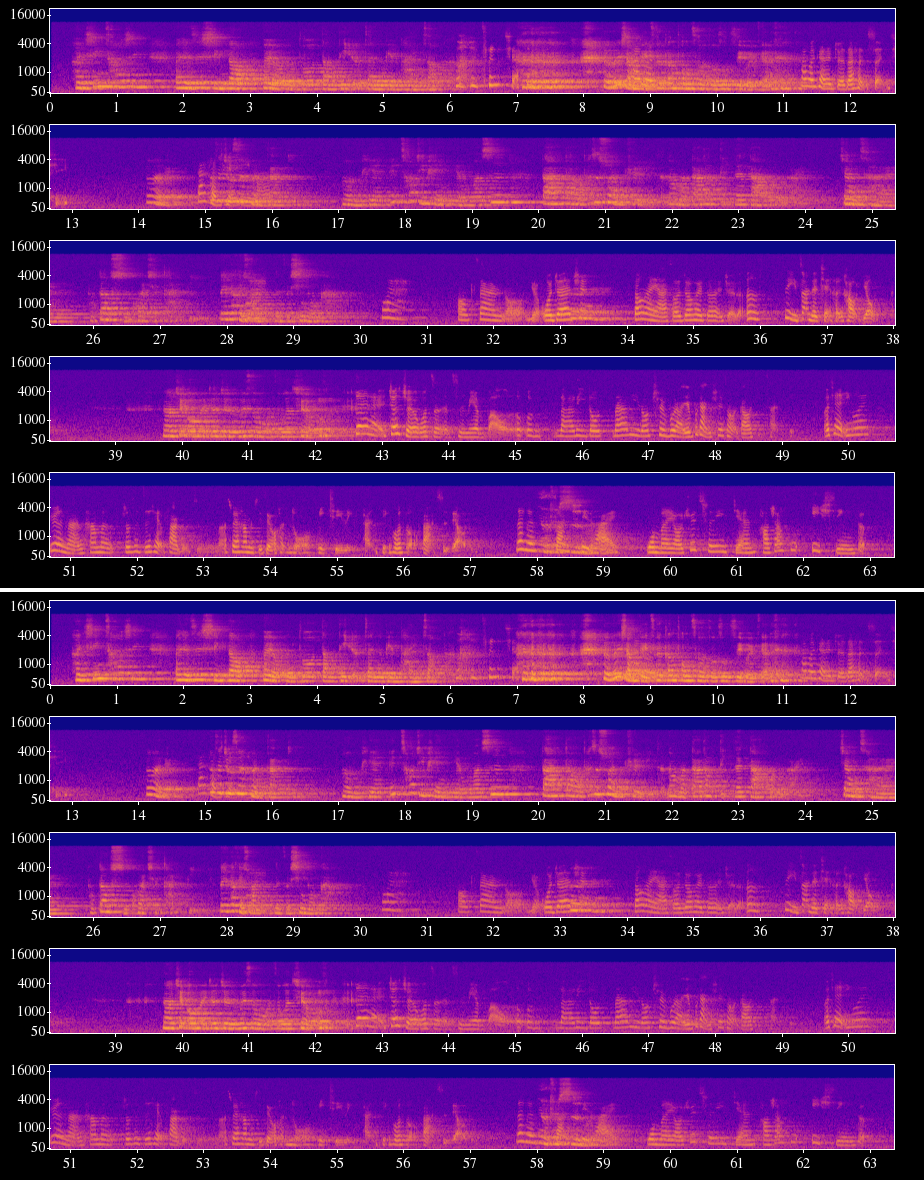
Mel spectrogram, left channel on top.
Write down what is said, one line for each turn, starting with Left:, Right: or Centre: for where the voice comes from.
Right: 很新，超新，而且是新到会有很多当地人在那边拍照打卡。
Left: <laughs> 真假？
Right: <laughs> 呵呵对，我在想北车刚通车的时候是不是也会这样？
Left: 他们
Right: <laughs>
Left: 他们可能觉得很神奇，
Right: 对，
Left: 但很便宜吗？
Right: 但是就是很干净，很便诶，超级便宜耶！我们是搭到，它是算距离的，那我们搭到底再搭回来，这样才不到十块钱台币，
Left: 嗯，
Right: 而且它可以刷那个信用卡。
Left: 哇哇，好赞哦！有，我觉得去
Right: 对
Left: 东南亚的时候，就会真的觉得，嗯，自己赚的钱很好用。
Right: <laughs>，然后去欧美就觉得为什么我这么穷？<laughs>
Left: 对，就觉得我只能吃面包了，我哪里都哪里都去不了，也不敢去什么高级餐厅。而且因为越南他们就是之前法国殖民嘛，所以他们其实有很多米其林餐厅或什么法式料理。
Right: 嗯
Left: 那个算起来，
Right: 你有去试吗？
Left: 我们有去吃一间，好像是一星的。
